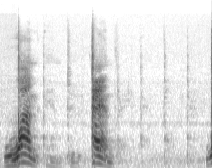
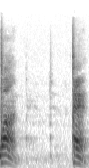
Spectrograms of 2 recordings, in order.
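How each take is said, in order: First: Drawn-out count, accents leaning louder; very slow demo count. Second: Said in the usual way. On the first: Shown as a demonstration. Teacher slowly counting exercise three for the student. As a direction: stretch each count out slowly. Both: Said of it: "Exercise three shifts the second accent".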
